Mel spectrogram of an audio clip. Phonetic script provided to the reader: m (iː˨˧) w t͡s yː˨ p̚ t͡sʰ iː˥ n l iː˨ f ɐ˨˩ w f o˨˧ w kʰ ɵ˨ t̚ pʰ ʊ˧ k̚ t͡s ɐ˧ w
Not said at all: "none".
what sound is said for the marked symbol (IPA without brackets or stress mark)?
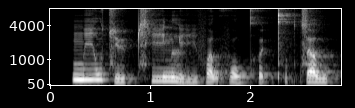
iː˥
